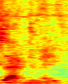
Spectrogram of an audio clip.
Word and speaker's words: Xactimate: Yeah, it's not Exactimate. It is Actimate, but it's pronounced Xactimate.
